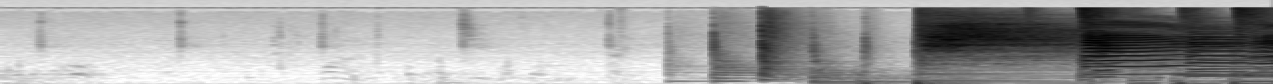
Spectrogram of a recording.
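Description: A few faint ticks, then about three seconds in a jazz band starts a tune: drum hits and bass first, with the full band and horns (saxophone and trumpet) coming in loudly near the end.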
